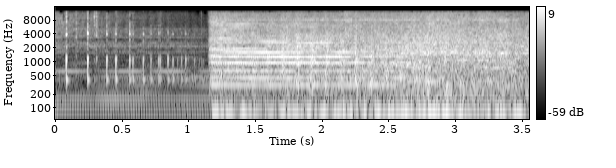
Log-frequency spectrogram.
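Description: A short burst of rhythmic clanking gives way abruptly to a loud train horn blaring steadily over the heavy rumble of a passing train.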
